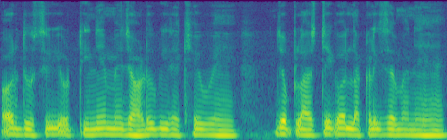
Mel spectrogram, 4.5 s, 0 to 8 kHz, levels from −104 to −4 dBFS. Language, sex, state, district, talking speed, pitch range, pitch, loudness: Hindi, male, Jharkhand, Ranchi, 225 wpm, 110-125 Hz, 120 Hz, -16 LUFS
